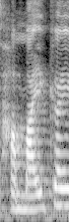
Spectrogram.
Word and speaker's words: jamaica: be sorl sorl um it's known as hamaika in the store it's it's spelled like Jamaica and it's the dried Joel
